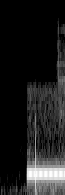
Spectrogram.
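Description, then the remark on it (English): After a moment of silence, a telephone ringback tone starts abruptly and holds as a steady, loud electronic hum on an outgoing call to a landline, with a faint click just after it begins. “It's ringing.”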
